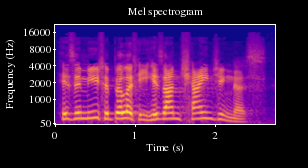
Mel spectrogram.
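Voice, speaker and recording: High, bright-voiced man preaching in a hall. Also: lively intonation. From Tanzania. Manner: measured, explanatory, reading from notes. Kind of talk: sermon.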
